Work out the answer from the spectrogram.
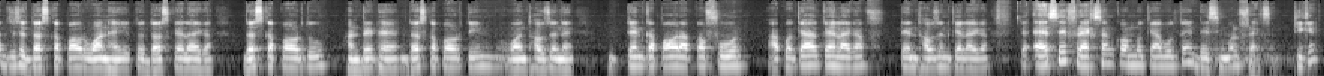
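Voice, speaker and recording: A mellow, mid-range male voice guides listeners through a maths lesson in classroom fashion. Step by step, he mixes English number words into Hindi and keeps checking in using tag questions.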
